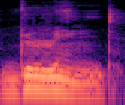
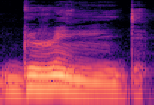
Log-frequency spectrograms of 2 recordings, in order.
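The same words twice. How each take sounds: Both takes have the same delivery.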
